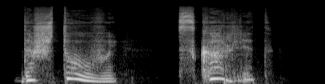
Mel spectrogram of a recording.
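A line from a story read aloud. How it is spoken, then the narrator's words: Very quiet, trembling voice. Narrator (Russian): Он произнес это так тихо, но таким дрогнувшим голосом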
